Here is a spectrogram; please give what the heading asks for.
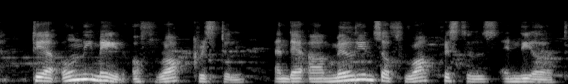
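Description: Nothing stood out on listening to this speech, which carries the band limit of G.722 wideband telephone coding at 64 kbit/s, with no content above about 7.7 kHz.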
